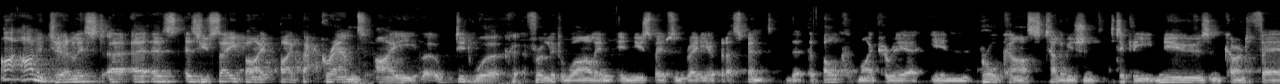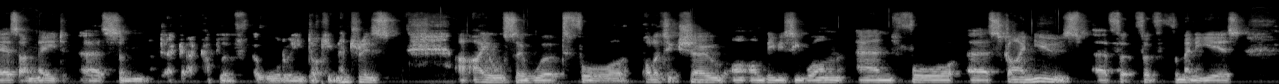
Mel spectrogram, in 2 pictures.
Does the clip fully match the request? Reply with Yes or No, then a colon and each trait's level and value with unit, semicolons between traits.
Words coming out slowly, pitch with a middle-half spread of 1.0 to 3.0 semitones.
No: average, 165 wpm; narrow, 2.6 semitones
